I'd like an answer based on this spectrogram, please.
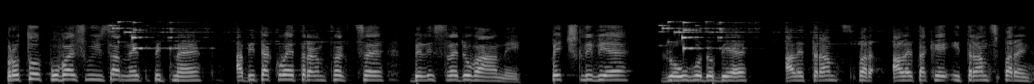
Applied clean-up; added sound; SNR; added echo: neural mask model RNNoise.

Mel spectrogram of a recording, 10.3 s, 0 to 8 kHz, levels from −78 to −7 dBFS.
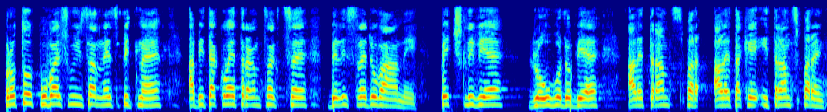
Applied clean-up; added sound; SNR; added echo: neural mask model Resemble Enhance denoiser.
